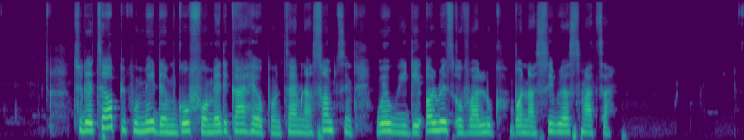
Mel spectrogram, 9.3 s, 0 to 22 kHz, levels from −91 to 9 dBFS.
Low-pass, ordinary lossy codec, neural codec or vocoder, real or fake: none; none; autoencoder, 48 kHz, 128 numbers a frame, DAC-VAE, trained on Japanese speech; fake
